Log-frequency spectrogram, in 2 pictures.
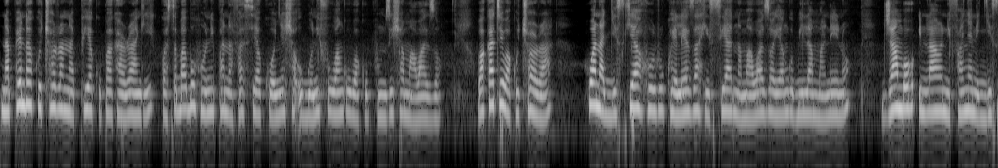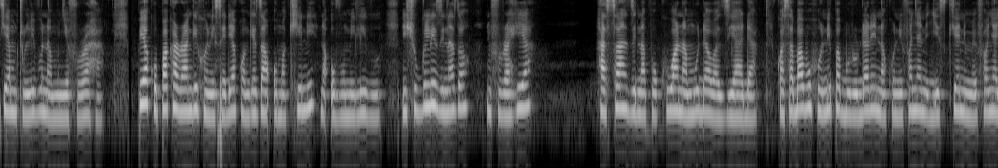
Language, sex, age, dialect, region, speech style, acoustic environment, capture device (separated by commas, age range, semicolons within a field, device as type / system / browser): Swahili, female, 18-24, Kenya - Mombasa, Kenya, relaxed, silence, mobile / Linux / Chrome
